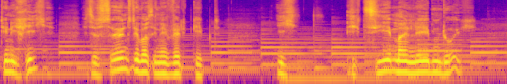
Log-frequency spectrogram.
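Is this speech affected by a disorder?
Yes: Down syndrome; trisomy 21.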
